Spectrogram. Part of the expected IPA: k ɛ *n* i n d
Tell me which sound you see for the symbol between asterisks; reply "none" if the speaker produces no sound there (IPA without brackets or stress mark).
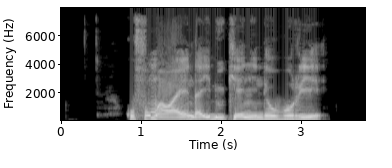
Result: ɲ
